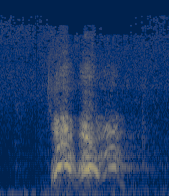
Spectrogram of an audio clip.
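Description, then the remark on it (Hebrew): A dog barks three times in quick succession, clear, the last bark trailing off into a softer whine-like tail. No one speaks. “הנה קול כלב.”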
